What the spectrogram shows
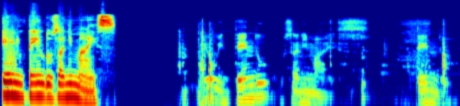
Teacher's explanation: Not a real N there in syllable 2.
